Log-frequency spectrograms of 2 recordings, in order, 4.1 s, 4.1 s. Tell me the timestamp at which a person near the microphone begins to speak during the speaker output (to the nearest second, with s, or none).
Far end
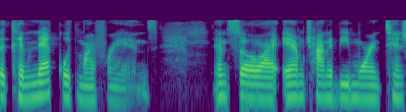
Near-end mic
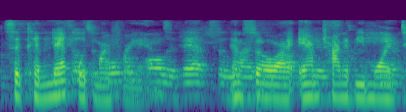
0 s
